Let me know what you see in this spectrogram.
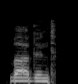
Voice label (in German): "badend", German; adjectives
